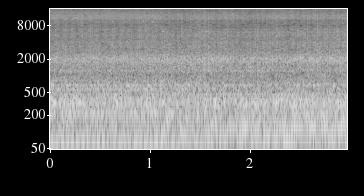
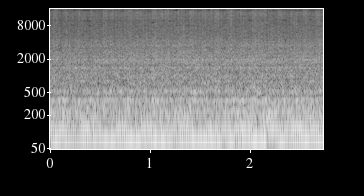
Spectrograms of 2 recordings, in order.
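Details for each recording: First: 1954 Ford Popular 103E, warm, with the choke pushed in: steady even idle with a low throb and no misses or knocks; runs smoothly. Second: 1954 Ford Popular 103E; low uneven idle wavering and dipping then stalling for no reason; battery 7.4–7.6 V while charging, voltage at coil jumping around, vacuum leak also wondered about; fuel bowl next to check: cause unconfirmed.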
